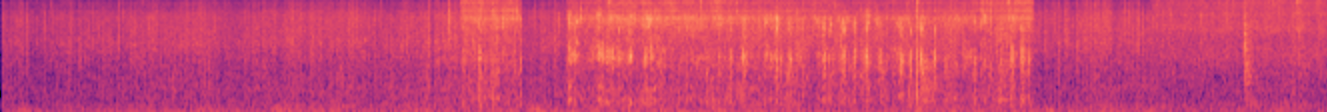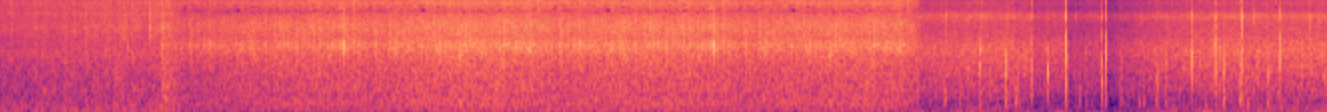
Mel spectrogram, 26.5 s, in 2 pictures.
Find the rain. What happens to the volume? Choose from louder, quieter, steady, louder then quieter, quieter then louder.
louder.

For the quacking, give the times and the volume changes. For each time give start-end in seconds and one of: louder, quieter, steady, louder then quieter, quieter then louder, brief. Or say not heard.
4.5-10.3 steady.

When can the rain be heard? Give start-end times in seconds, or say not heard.
0.0-26.5.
